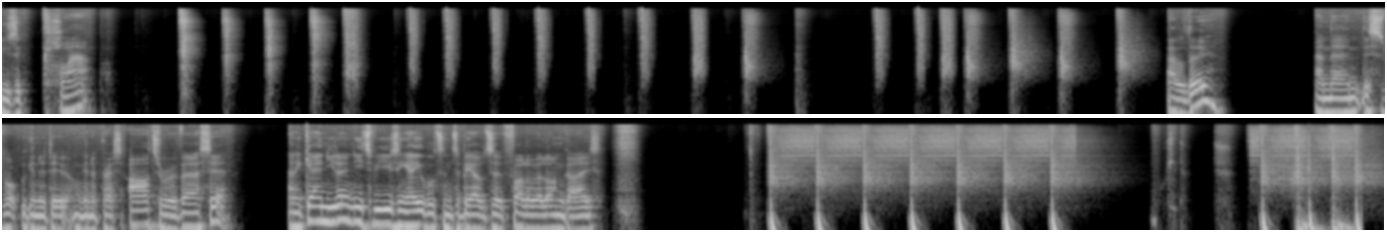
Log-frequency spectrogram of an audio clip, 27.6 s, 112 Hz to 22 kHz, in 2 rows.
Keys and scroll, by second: 1.4 Right, 1.6 Down, 4.7 Up, 5.2 Down, 6.2 Up, 7.2 Down, 9.0 Down, 10.4 Up, 11.0 Down, 15.3 r, 21.4 space, 24.4 space, 26.2 space.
